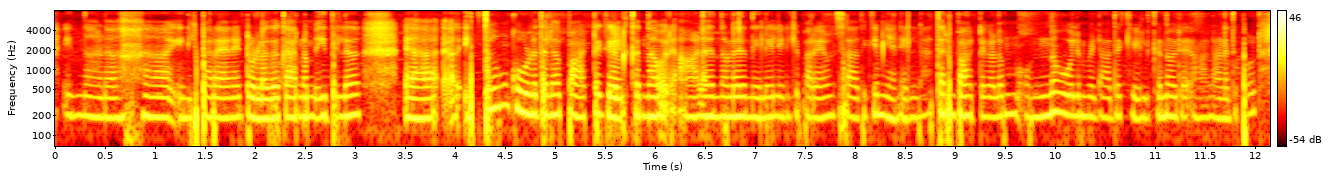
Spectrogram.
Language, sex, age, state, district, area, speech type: Malayalam, female, 18-30, Kerala, Pathanamthitta, rural, spontaneous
